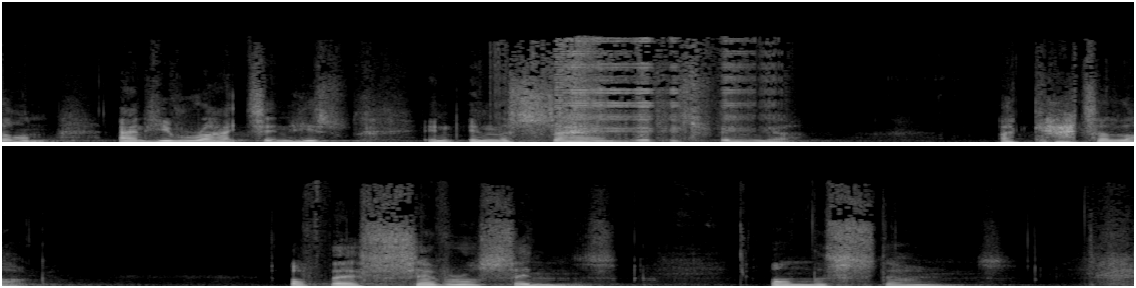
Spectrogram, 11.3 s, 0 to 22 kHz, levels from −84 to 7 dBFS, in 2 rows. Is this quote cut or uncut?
uncut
